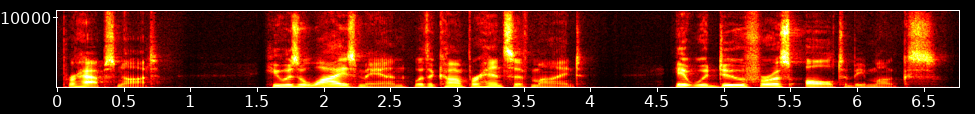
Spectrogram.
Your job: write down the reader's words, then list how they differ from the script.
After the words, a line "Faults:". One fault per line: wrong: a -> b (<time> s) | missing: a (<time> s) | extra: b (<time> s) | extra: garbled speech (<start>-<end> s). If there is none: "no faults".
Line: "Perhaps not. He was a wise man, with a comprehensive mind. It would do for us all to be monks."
"Perhaps not. He was a wise man, with a comprehensive mind. It would do for us all to be monks."
Faults:
no faults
